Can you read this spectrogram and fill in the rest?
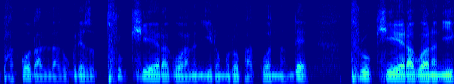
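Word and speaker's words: Türkiye: 터키 그러니까 추수감사절 때 잡아먹는 칠면조 터키 그거하고 발음이 같다고 나라 이름을 좀 바꿔 달라고 그래서 트루키에라고 하는 이름으로 바꾸었는데 트루키에라고 하는이 글자는 터키 사람들의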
